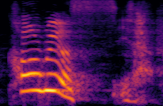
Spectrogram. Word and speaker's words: curious: 자, curious. 요거 발음할 때 be careful to pronounce this. 이거 발음할 때 조심하셔야 돼요. carrier가 아닙니다.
